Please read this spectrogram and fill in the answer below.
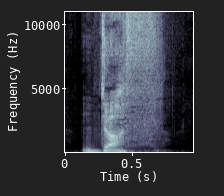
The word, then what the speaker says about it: doth: Doth，咬舌。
